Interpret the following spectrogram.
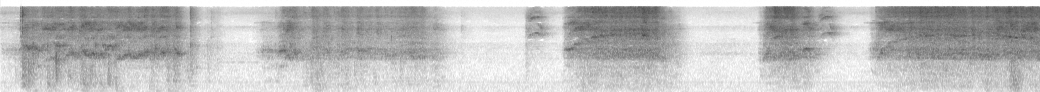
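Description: The electric drive motor and gears of a Barrage RC rock crawler whine in about five short bursts of throttle, each a second or two long, with pauses between, as the truck is driven over and around rocks.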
